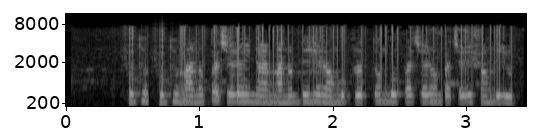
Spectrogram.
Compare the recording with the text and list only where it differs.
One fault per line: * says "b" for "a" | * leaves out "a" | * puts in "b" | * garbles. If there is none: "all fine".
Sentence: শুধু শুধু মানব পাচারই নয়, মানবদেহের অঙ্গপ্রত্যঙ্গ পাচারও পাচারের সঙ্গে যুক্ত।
all fine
